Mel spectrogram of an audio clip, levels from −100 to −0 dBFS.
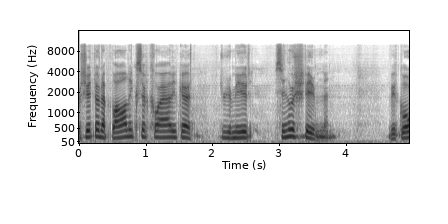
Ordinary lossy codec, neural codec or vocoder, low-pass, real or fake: none; autoencoder, 22.05 kHz, a latent of 192 numbers a frame, VITS, trained on many speakers; 9.9 kHz; fake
